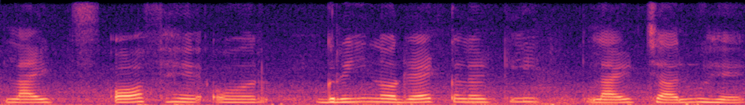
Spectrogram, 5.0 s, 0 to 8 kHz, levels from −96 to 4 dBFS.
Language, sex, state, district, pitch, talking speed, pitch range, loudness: Hindi, female, Madhya Pradesh, Dhar, 235 Hz, 145 wpm, 225-250 Hz, -17 LUFS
